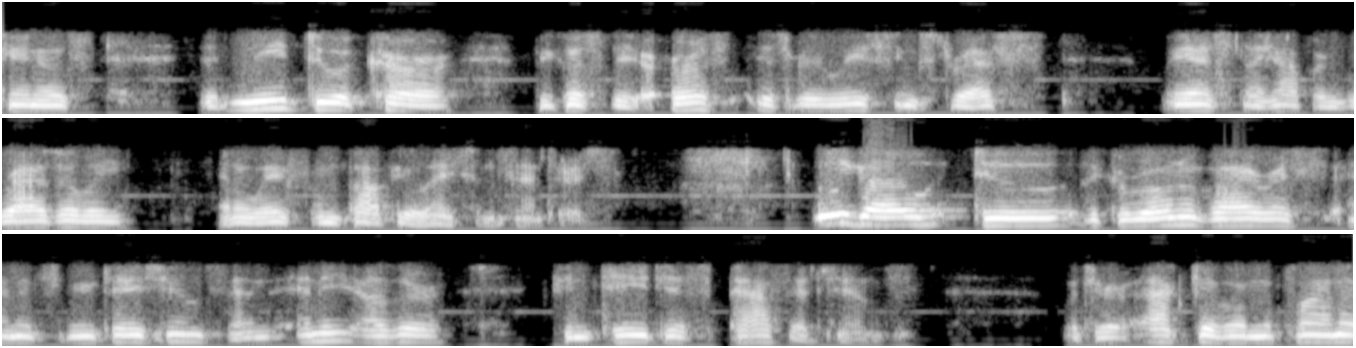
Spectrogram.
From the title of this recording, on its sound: Conference Call LIVE, August 8, 2022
